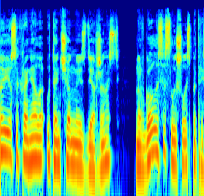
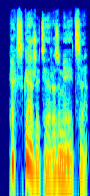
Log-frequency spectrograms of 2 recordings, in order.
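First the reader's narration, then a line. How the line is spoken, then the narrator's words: Woman muttering. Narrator (Russian): пробормотала женщина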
